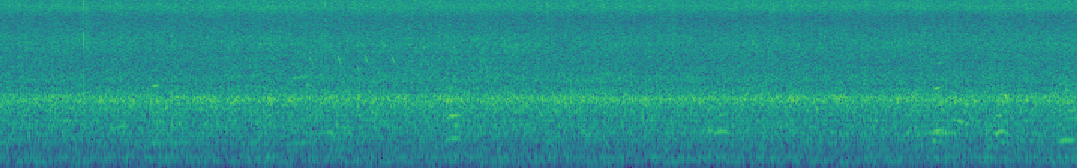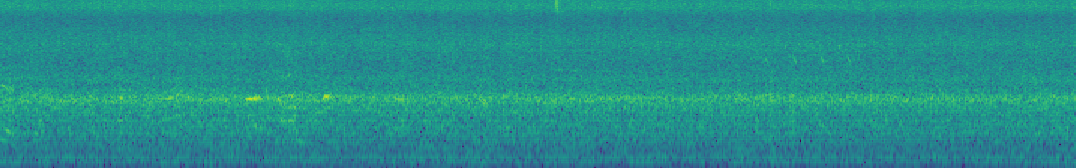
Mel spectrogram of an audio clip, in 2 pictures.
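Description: Steady rush of flowing water, with faint voices now and then.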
